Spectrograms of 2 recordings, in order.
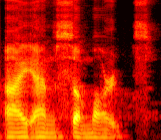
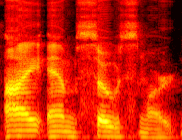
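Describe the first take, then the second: First: "smart" as "suh-mart", slow and low. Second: Said in the usual way. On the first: Shown as a demonstration. Friend correcting a misquote, "smart" said as "suh-mart". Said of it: "not I am smart". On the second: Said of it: "It's I am so smart".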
